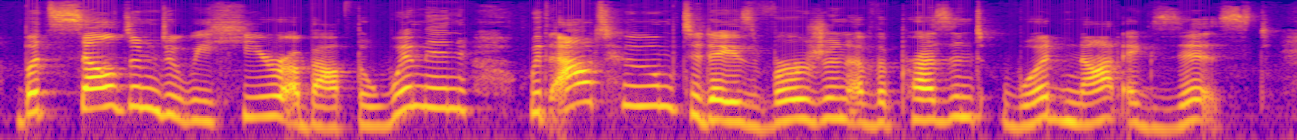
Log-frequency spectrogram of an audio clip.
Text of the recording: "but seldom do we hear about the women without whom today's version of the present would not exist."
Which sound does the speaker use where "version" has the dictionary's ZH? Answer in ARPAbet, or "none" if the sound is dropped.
ZH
